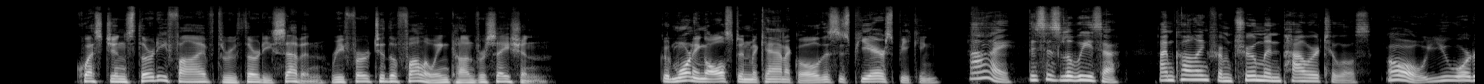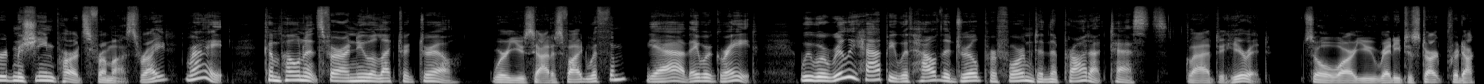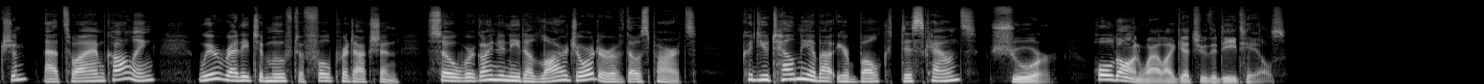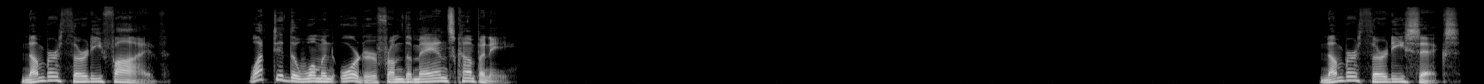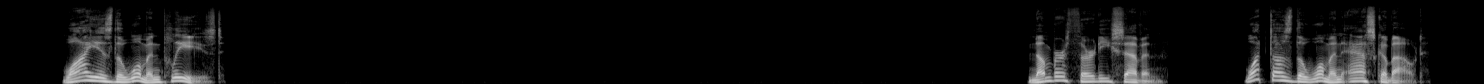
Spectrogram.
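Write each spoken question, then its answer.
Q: What did the woman order from the man's company?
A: Machine parts (components for an electric drill)

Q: Why is the woman pleased?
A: The drill performed well in product tests

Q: What does the woman ask about?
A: Bulk discounts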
